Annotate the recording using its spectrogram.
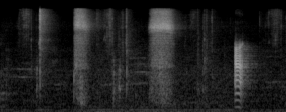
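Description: A woman voicing isolated phonics letter sounds for flashcards: two short hissing sounds, about a second in and again past two seconds, then a brief clipped voiced sound near the end.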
